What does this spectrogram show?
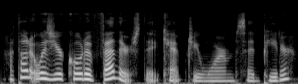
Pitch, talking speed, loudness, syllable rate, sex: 215 Hz, 280 wpm, -19 LUFS, 5.8 syllables/s, female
